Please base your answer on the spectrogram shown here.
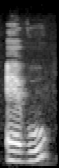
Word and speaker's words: et vous: And in French, you would ask back, et vous? Et vous? Notice that the T is silent in et, and the S is silent in vous.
